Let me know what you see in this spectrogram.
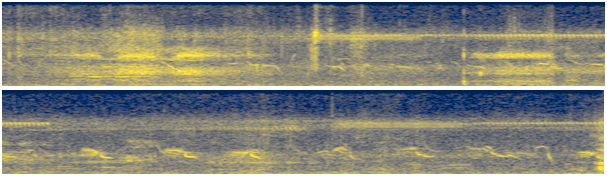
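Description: Near-silent rural outdoor ambience, with faint, distant small birds chirping over and over, a few short chirps a second, through the second half.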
